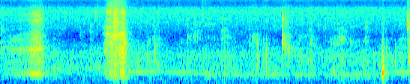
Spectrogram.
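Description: Close-miked chewing of a mouthful of masala rice, with two short breaths in the first two seconds and small wet mouth clicks after.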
